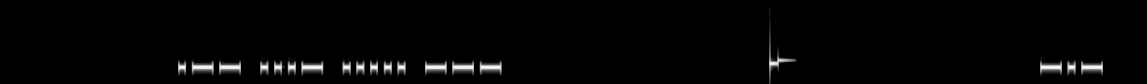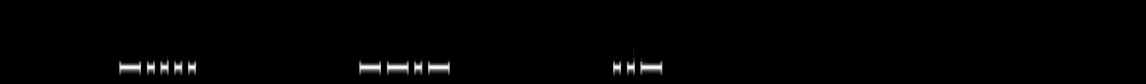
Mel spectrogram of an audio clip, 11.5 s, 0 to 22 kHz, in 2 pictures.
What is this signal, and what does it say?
Morse code, heard as a keyed tone, about 36 wpm, spaced as for 15 wpm, 700 Hz. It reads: WV5O K6QU
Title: USA Call Signs - 4 Characters - 8x Character Spacing - 35wpm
